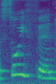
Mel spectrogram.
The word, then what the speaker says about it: Soi Fon: that how you say her name sorry so soy Finn had attacked both of them um basically calling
